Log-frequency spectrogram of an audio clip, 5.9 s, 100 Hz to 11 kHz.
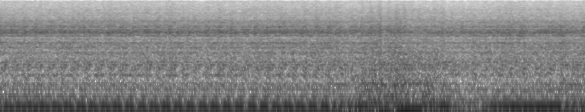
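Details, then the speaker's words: Honda S2000 with a brand-new replacement LS V8 swap, first start on conventional break-in oil after priming oil pressure: loud, steady, even idle with no knocks or ticks; the engine sounds healthy. "how'd you hear the motor sounds fantastic this is the new replacement motor and it sounds great"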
